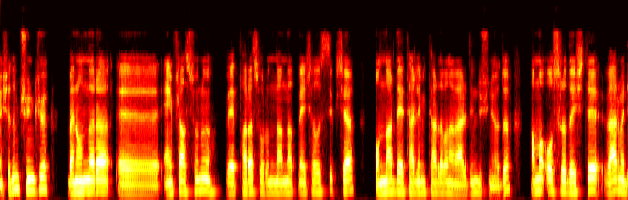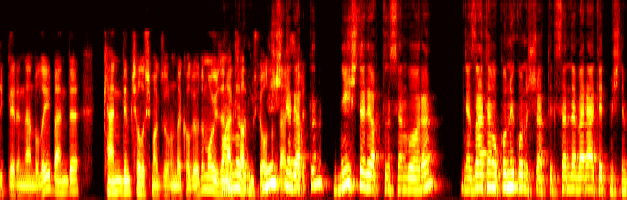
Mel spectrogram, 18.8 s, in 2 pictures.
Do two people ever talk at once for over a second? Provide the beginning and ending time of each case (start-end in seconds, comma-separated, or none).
12.7-14.0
